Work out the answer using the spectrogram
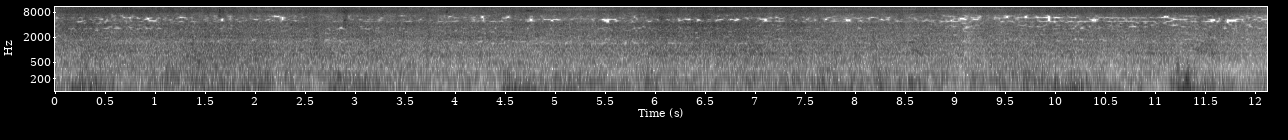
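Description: Heavy rain pouring steadily in a gusty storm, with wind rumbling on the microphone.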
